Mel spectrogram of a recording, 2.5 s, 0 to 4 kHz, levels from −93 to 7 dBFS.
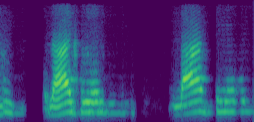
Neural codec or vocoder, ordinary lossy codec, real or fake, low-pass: codec, 24 kHz, 0.9 kbps, WavTokenizer, medium speech release version 1; none; fake; 3.6 kHz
